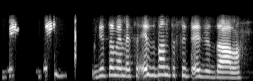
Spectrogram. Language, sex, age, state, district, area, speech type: Kashmiri, female, 18-30, Jammu and Kashmir, Bandipora, rural, conversation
